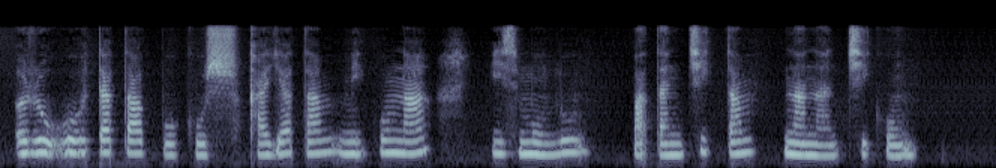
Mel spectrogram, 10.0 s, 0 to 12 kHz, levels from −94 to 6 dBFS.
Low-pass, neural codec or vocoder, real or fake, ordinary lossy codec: 7.2 kHz; codec, 16 kHz, 0.4 kbps, LongCat-Audio-Codec; fake; AAC, 64 kbps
